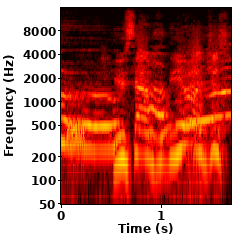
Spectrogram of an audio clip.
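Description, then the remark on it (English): A person vocalizes a sustained, wavering low horn-like tone, mimicking the deep foghorn blast of a Jaeger robot, loud, lasting under two seconds with a slight pitch rise. “Jaegers don't roar. Yeah, they don't. God, get with it. They got foghorns.”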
